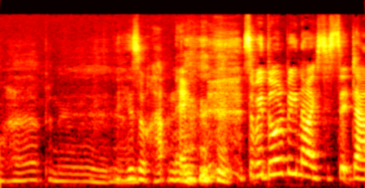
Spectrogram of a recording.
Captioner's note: laughs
